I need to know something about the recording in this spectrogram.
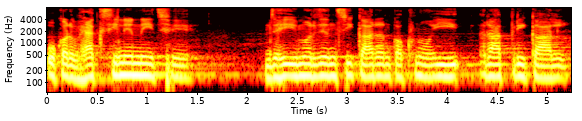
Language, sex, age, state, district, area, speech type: Maithili, male, 30-45, Bihar, Darbhanga, rural, spontaneous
